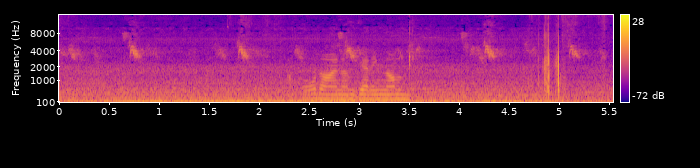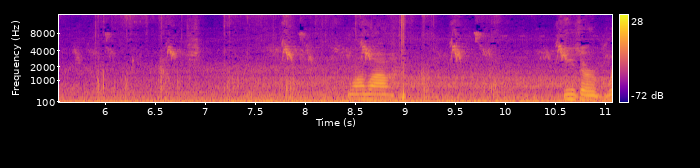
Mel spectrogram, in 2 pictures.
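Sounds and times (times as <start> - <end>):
low steady rumble: 0.0 - 11.0
small birds chirping: 0.0 - 11.0.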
